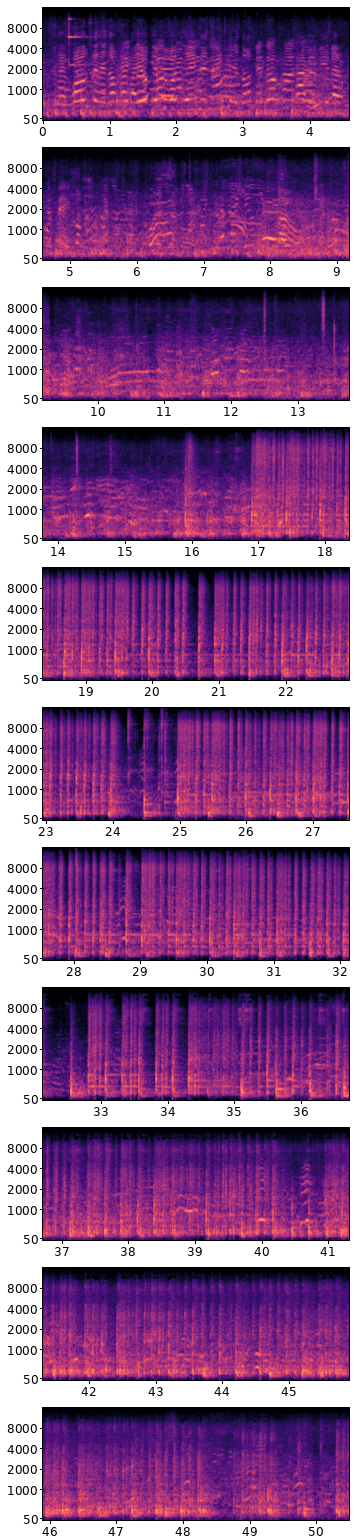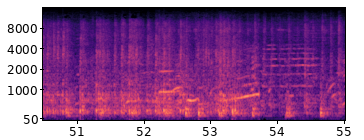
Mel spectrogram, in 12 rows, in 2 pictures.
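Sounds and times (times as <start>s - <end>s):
snare drums rolling: 0.0s - 55.0s.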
